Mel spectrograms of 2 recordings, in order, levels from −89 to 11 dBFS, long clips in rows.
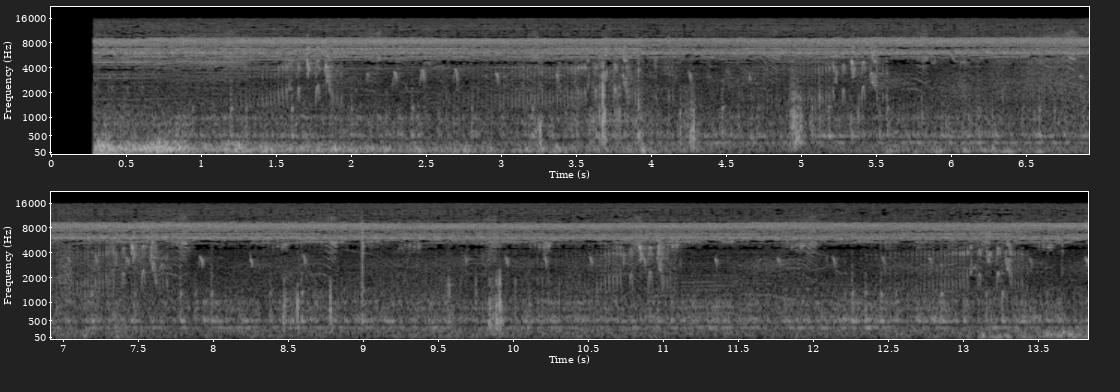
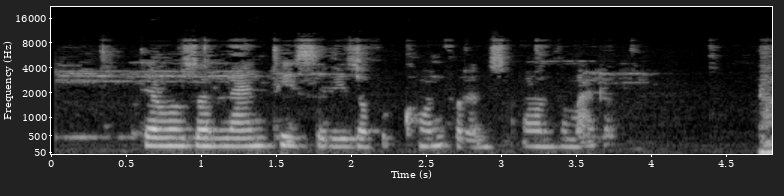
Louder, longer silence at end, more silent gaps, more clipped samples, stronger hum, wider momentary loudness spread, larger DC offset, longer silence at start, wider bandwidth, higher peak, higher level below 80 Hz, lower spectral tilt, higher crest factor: second, -24 LUFS vs -21 LUFS; about the same, 0 s vs 0 s; neither; neither; neither; second, 3 LU vs 13 LU; neither; first, 0.3 s vs 0.05 s; first, 16 kHz vs 9.6 kHz; about the same, -4 dBFS vs -2 dBFS; second, -52 dBFS vs -36 dBFS; second, -1.5 dB/octave vs -3.5 dB/octave; about the same, 22 dB vs 20 dB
